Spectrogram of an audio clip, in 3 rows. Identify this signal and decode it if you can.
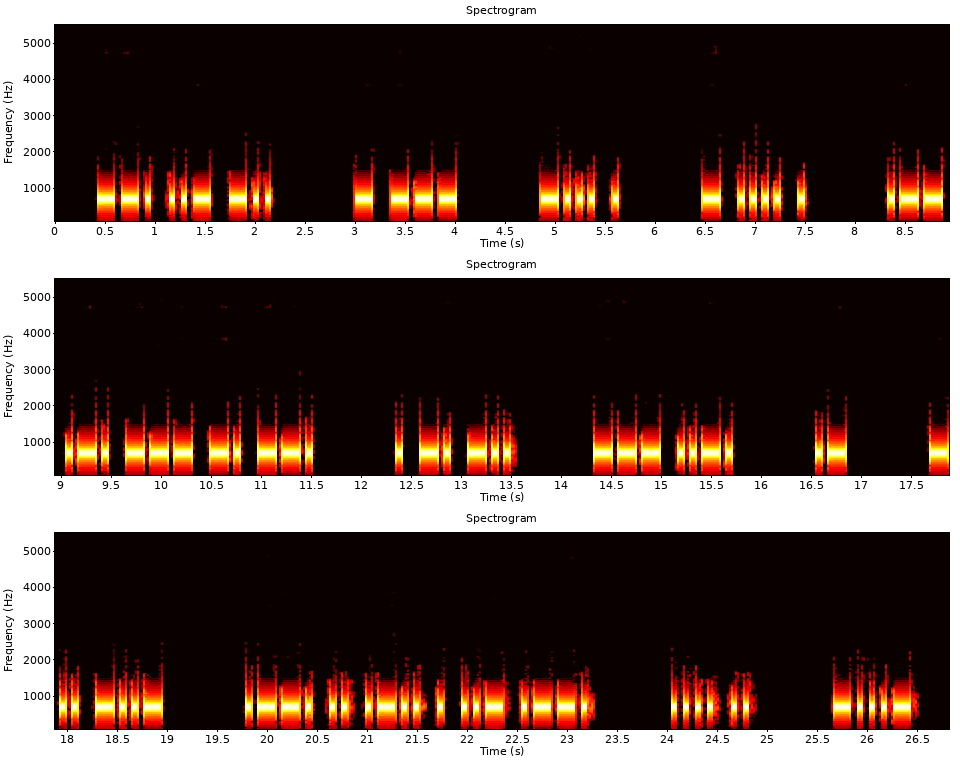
Morse code, heard as a keyed tone, about 20 wpm, 700 Hz. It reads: GUD TO BE THE WRONG END OF A DX PILEUP HI <BT>
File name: UK MASTER QSOs TRAINING / 20WPM / UK MASTER QSOs 0028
